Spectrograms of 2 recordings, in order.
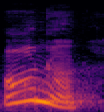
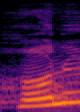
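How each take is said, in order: First: The word begins with a vowel sound. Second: The word begins with an h sound. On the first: The speaker calls it right. "हम बोलते हैं ऑनर" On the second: The speaker calls it wrong. "हम हॉनर नहीं बोलते हैं"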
